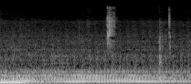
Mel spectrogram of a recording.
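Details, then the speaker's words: Yamaha NMAX scooter: a steady engine drone with brief sharp scraping flicks from the CVT. The clutch bowl is worn unevenly and the clutch nut/bolt area is loose, so the clutch scrapes. Riding on is advised against. "Oke Guys jadi untuk suara aneh di motor Yamaha nmax ini permasalahannya dari sini kalau teman-teman ngerasa ada aneh-aneh di bagian spenya kalau bisa jangan dipaksa Jalan guys"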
